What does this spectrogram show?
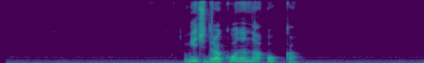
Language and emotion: Russian, neutral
